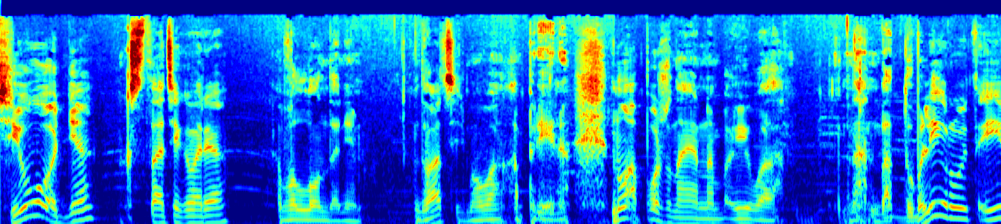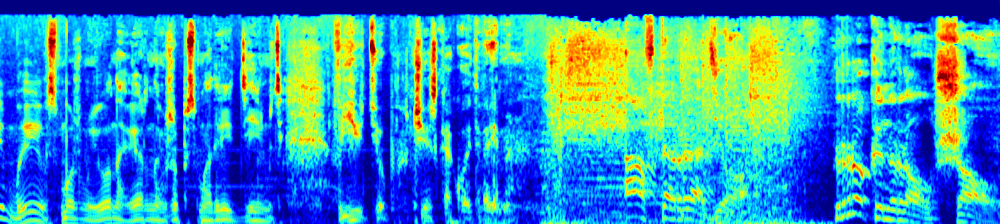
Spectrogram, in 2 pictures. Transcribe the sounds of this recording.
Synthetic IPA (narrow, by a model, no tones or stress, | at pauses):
sʲɪvo̞dʲnʲəkst̪atʲɪɡəvɐɾʲa | vlˠo̞nd̪ənʲɪ | d̪vat̪ə̥sʲɪdʲmo̞vəɐpɾʲḛlʲə̰nuɐpo̞ʐːənɐvʲernəjɪvo̰ | ɐ̰d̪ːʊblʲiɾʊjʊt̪imɨsmo̞ʐɨmjɪvo̞nɐvʲe̞rnəʊʐɛpə̥smɐt̪ɾʲetʲɡdʲenʲɪbutʲvjʊtʲupt͡ɕɪɾʲɪskɐko̞jət̪əvɾʲḛmʲə | aft̪əɾadʲɪo̰ | rokənrolˠʂolˠ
